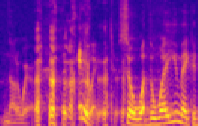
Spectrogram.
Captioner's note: laugh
